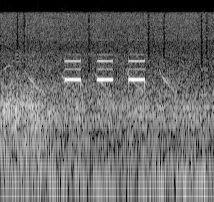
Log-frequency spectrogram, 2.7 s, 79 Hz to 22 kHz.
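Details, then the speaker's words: Potensic D80 drone (Bugs 2SE clone) in flight on its maiden flight: three short two-tone beeps over steady propeller hiss, the low-battery warning telling you to land. "we can't see it but you can hear it beeping that means that the battery is low and we need to bring her on down"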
